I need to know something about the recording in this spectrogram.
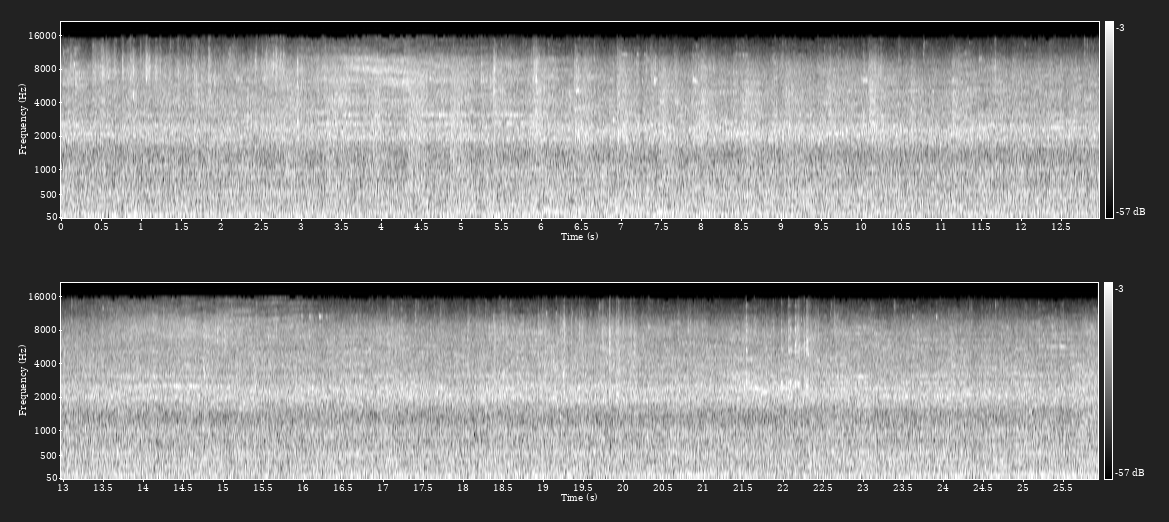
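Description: A long freight train rumbles steadily past, close by.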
